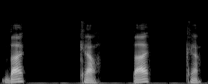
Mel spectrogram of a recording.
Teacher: cette pause, ce son K que vous retenez dans la gorge.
